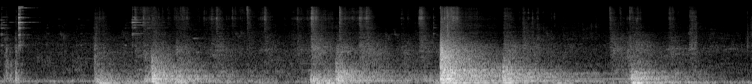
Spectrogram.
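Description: Feet thump and scrape on a hollow metal tank.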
